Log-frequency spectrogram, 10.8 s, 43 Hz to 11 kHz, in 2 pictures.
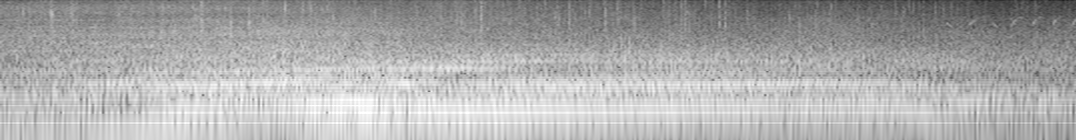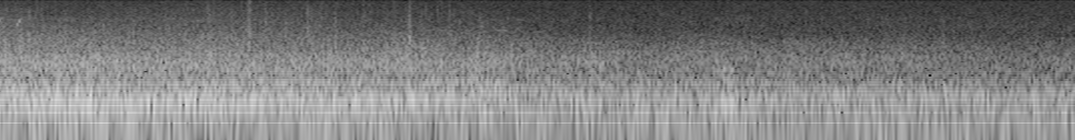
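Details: BMW M3 (G80) under a year old, mild driving, M Compound brakes: high, steady brake squeal of about three seconds over low vehicle noise; dealer called it normal, another dealer later gained warranty authorization.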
